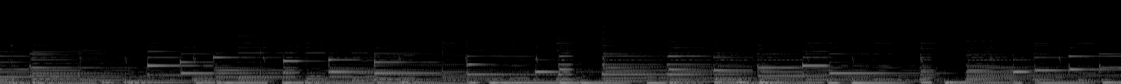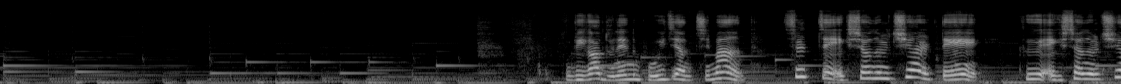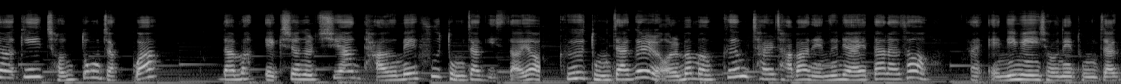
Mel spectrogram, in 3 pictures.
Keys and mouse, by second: 1.6 click, 4.0-8.2 drag, 9.1 click, 10.0-11.6 drag, 12.4-16.4 drag, 17.8-19.2 middle drag, 19.5-20.5 middle drag, 22.6 space, 26.0-26.6 middle drag, 29.5 space, 31.0-33.6 drag.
